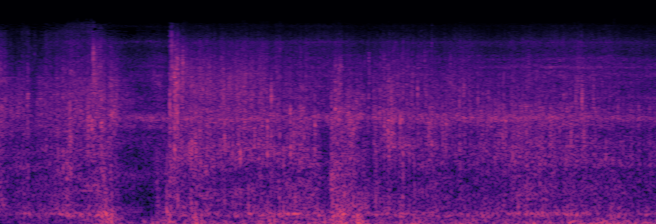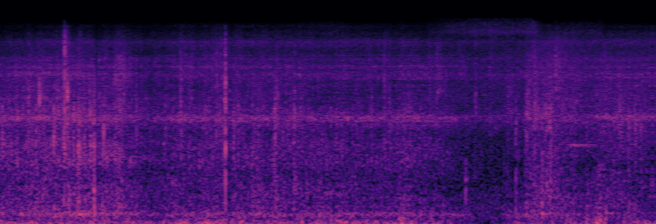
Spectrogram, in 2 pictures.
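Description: Mountain bike ridden along a dirt trail, heard from the rider's action camera: wind buffeting the microphone over the rumble of tyres on dirt and stones, with small clicks and rattles from the bike over bumps. The noise drops briefly about eleven seconds in.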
